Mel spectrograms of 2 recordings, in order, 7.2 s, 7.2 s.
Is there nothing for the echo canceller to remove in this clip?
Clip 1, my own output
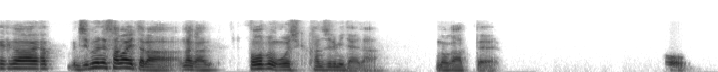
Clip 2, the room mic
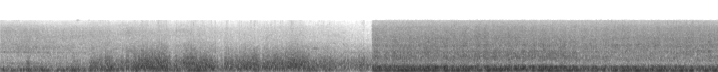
Yes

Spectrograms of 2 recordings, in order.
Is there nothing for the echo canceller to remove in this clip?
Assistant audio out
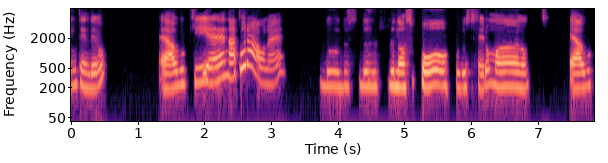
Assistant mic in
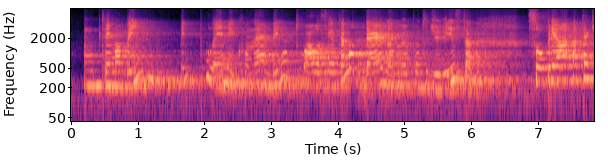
Yes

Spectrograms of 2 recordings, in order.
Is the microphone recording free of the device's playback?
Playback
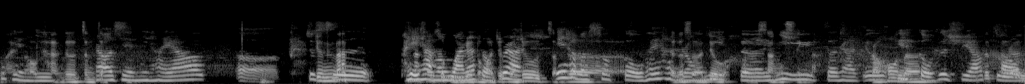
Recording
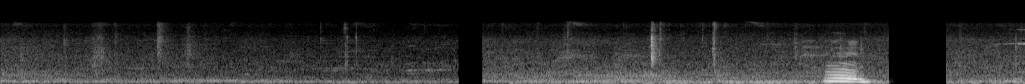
Yes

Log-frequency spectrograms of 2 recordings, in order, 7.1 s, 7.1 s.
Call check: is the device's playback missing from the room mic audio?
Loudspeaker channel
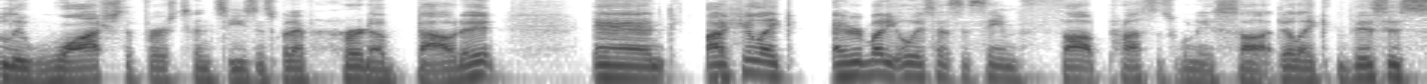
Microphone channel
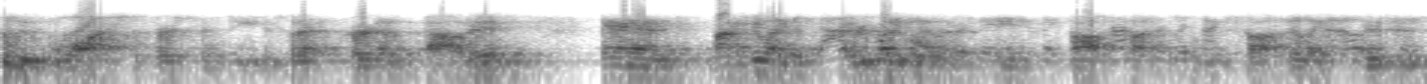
No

